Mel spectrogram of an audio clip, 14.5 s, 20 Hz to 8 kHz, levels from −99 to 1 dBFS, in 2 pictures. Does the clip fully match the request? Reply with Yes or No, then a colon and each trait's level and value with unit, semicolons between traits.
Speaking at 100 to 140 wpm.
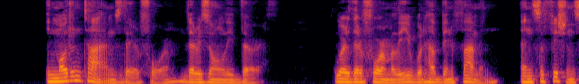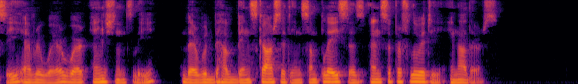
Yes: slow, 135 wpm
